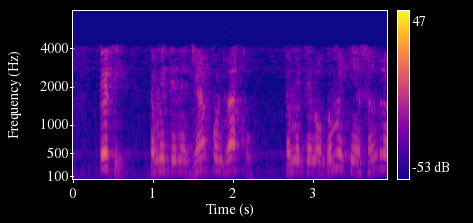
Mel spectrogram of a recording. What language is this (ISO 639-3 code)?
guj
